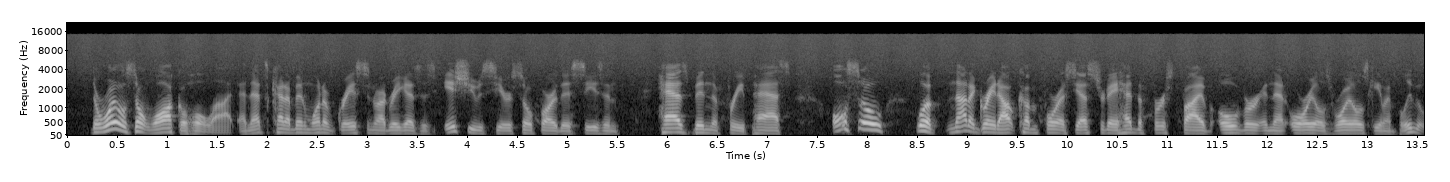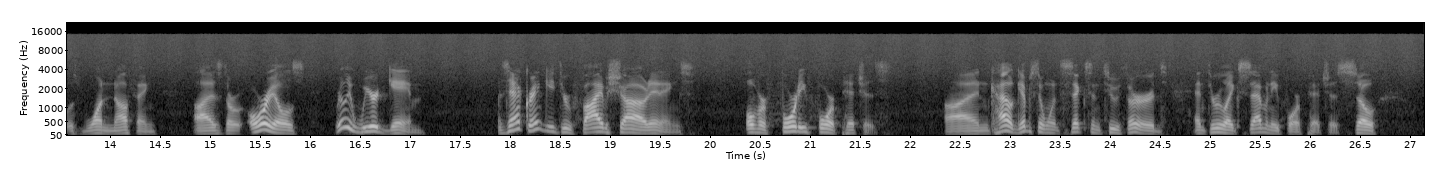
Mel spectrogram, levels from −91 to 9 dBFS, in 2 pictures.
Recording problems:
high frequencies cut off; noticeable; nothing above 5.5 kHz
hiss; noticeable; throughout; 10 dB below the speech

